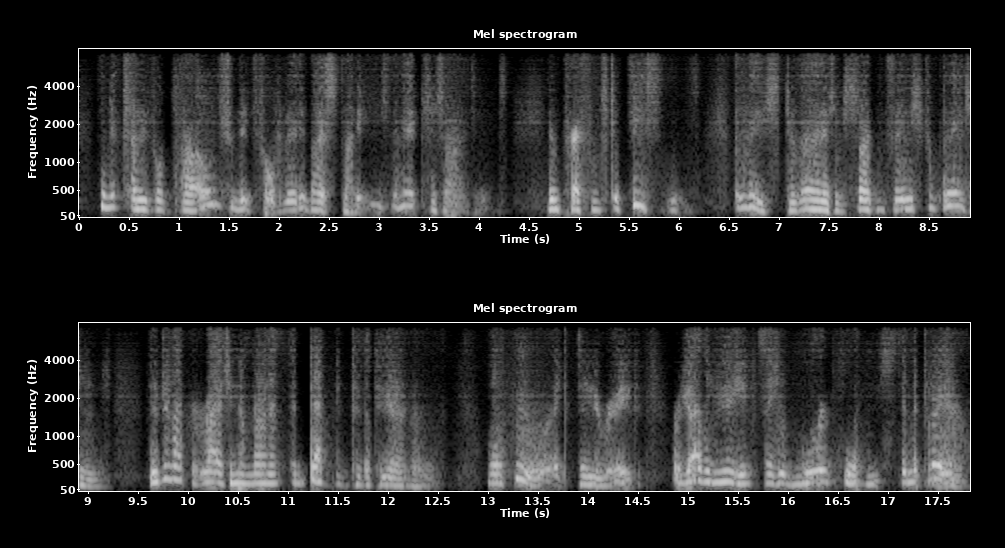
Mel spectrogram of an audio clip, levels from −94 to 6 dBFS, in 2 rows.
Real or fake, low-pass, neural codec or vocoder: fake; 7.2 kHz; codec, 44.1 kHz, 0.9 kbps, DAC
